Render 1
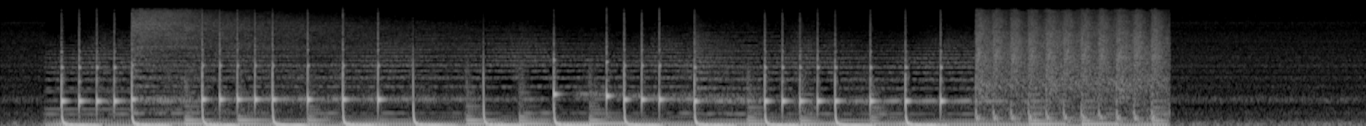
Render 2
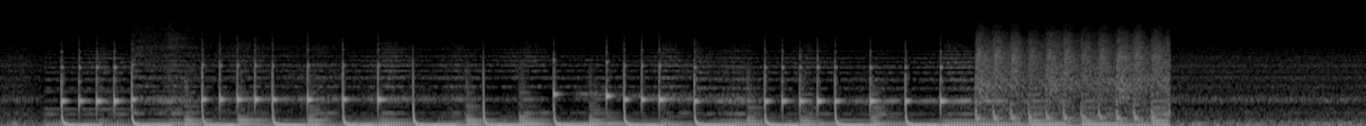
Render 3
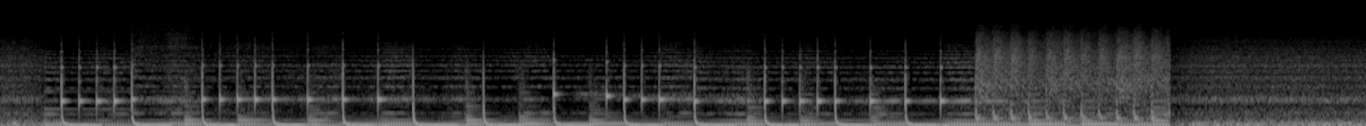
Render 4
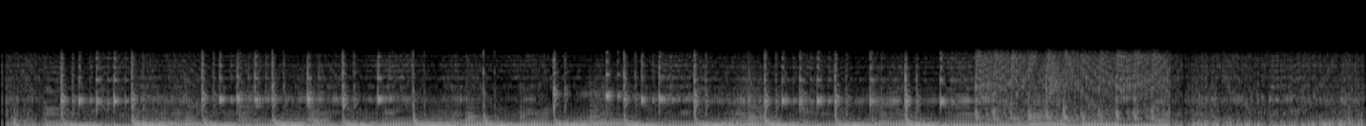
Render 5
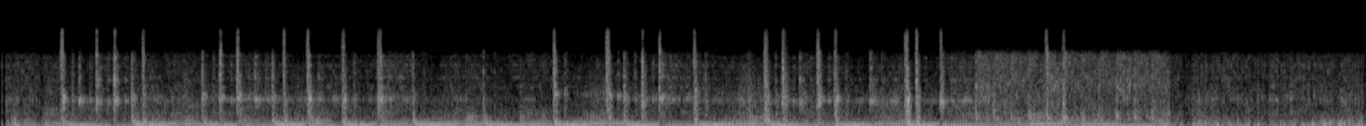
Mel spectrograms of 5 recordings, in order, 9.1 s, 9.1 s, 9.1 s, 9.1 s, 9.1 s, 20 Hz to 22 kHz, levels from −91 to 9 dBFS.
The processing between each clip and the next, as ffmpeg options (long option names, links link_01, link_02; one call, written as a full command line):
ffmpeg -i in.wav -af "areverse,acompressor=threshold=-33dB:ratio=6,areverse,lowpass=3100" out.wav
ffmpeg -i in.wav -af "acompressor=threshold=-47dB:ratio=3,volume=9dB" out.wav
ffmpeg -i in.wav -af "aresample=8000,aeval=exprs='max(val(0),0)':channel_layout=same,aresample=44100,aphaser=in_gain=1:out_gain=1:delay=2.3:decay=0.35:speed=1:type=sinusoidal,aecho=1:1:74:0.266,volume=2.5dB" out.wav
ffmpeg -i in.wav -af "aeval=exprs='(mod(14.1*val(0)+1,2)-1)/14.1':channel_layout=same,volume=1.5dB" -ar 48000 -c:a libopus -b:a 10k out.opus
